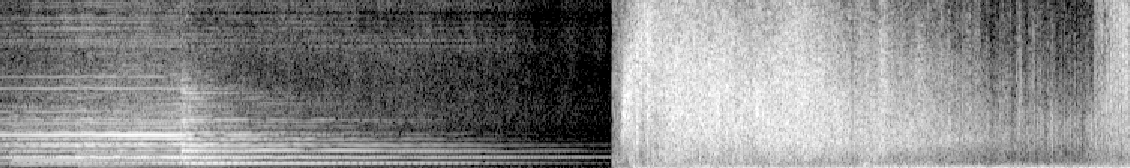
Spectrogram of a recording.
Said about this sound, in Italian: Dopo un minuto e mezzo sentì un enorme boato. Poi un rombo come di tuono che mi convinse di ciò che avevo visto.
